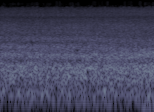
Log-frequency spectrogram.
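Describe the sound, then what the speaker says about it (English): The Rio Java at Las Cruces, a cold stream, rushing as a steady broadband wash of flowing water, close and continuous with no voices. "Check out this awesome stream I have to cross. This is the Rio Java"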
